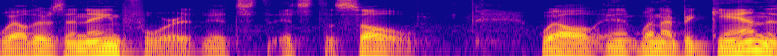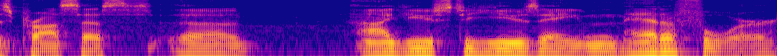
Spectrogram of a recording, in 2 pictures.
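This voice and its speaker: An unremarkable speaking voice from a man, fairly low in pitch, moderate pace, fairly even intonation. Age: 60s. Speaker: trauma psychologist and wisdom teacher. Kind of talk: radio interview. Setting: radio studio.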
